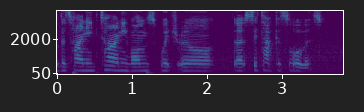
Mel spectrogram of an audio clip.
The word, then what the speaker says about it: Psittacosaurus: tiny ones, which are Psittacosaurus, because P is silent.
